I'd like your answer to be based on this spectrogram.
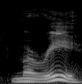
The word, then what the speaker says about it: Marie: Marie. – Yeah. – You got to keep it two syllables.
